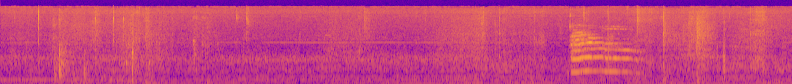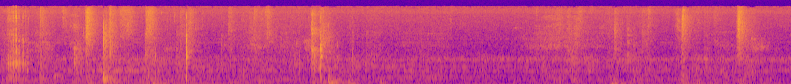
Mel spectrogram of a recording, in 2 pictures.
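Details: Domestic cat indoors, complaining about something and seeking affection; a single short, slightly wavering meow near the six-second mark, otherwise a quiet room with scattered clicks, taps and soft thumps.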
